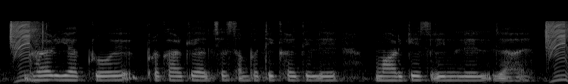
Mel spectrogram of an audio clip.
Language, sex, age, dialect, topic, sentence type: Magahi, female, 31-35, Southern, banking, statement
